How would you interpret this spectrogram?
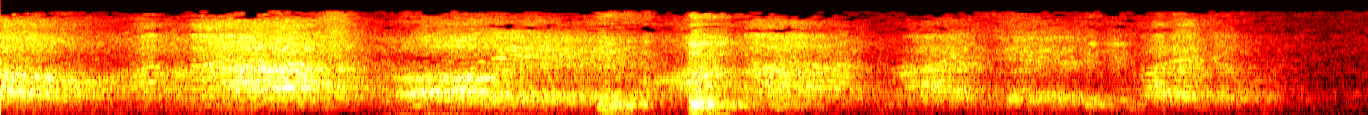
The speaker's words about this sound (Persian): برآورده شدن حاجات، سلامتی مقام معظم رهبری، آمرزش اموات، گذشتگان، دوستان امیرالمومنین، مراجع عظام و هر کسی به گردن ما حق داره، یه صلوات بلند خط کنید.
